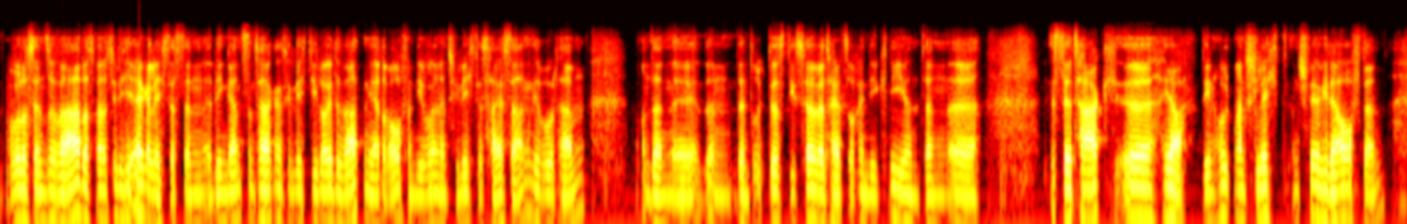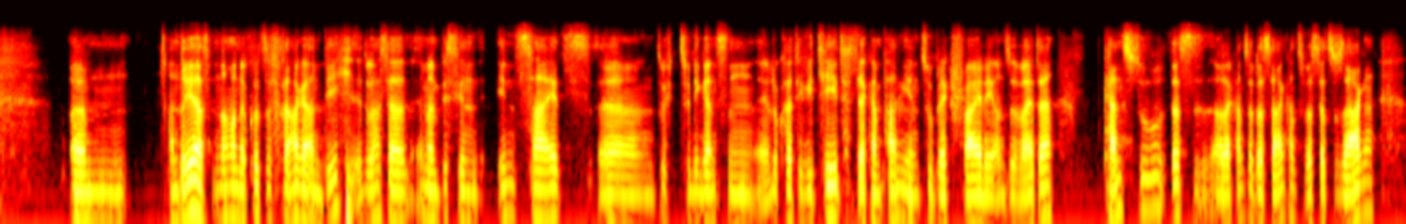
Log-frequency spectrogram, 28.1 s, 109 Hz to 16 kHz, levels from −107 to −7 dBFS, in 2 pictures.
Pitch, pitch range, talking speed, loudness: 115 Hz, 105-120 Hz, 215 wpm, -23 LUFS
